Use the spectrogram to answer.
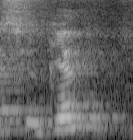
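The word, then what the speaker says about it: SQL: अभी हम आगे और चलेंगे जिसमें सीक्वल को पढ़ेंगे, एसक्यूएल जिसको आप लोग कहते हो बट प्रोनाउंस किया जाता है सीक्वल, यानी स्ट्रक्चर्ड क्वेरी लैंग्वेजेस, और डेटाबेस कैसे हम क्रिएट करते हैं इनको भी सीखेंगे।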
